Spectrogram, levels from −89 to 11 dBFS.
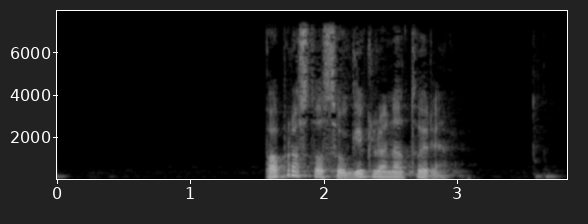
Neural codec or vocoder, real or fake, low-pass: none; real; 7.2 kHz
